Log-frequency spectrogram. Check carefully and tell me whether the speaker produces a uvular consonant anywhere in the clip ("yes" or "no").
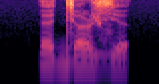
no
